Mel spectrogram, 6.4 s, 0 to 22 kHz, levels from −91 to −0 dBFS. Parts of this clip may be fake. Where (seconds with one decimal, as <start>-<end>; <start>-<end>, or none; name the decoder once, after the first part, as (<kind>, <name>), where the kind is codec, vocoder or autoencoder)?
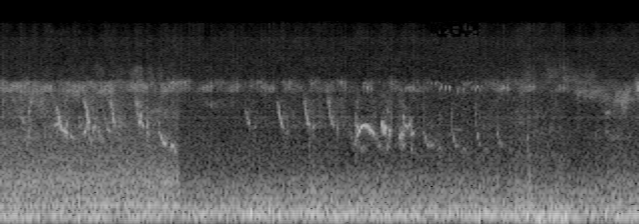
0.0-4.3 (autoencoder, DAC-VAE); 4.8-6.4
